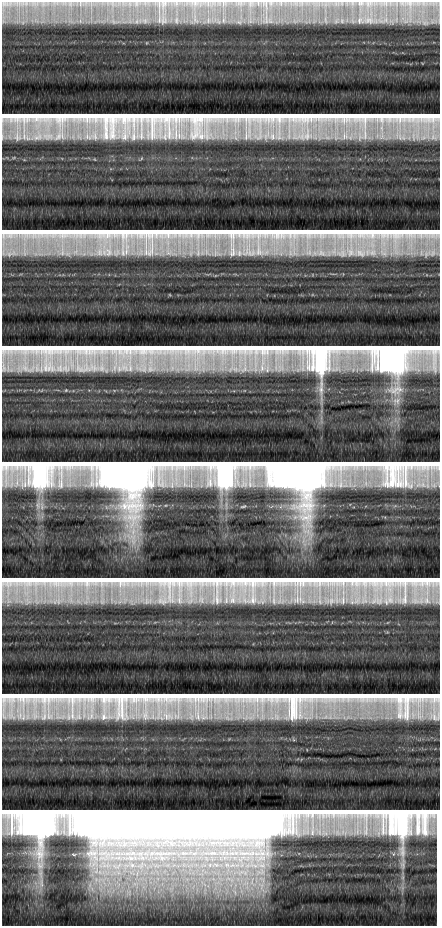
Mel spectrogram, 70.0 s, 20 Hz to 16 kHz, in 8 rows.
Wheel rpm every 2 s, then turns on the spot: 230, 230, 220, 220, 230, 230, 230, 220, 230, 230, 230, 230, 230, 230, 210, 160, 130, 110, 120, 80, 180, 210, 220, 230, 230, 230, 230, 230, 220, 220, 60, 0, 30, 190, 150.
none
